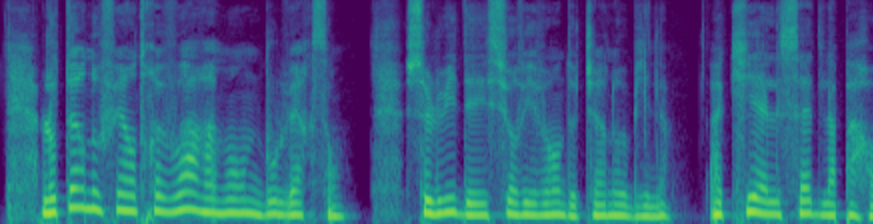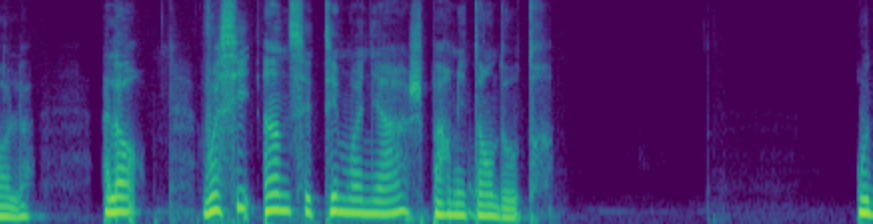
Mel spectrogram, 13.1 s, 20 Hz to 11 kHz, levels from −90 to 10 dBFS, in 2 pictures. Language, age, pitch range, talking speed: French, 40-59, 160-210 Hz, 130 wpm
